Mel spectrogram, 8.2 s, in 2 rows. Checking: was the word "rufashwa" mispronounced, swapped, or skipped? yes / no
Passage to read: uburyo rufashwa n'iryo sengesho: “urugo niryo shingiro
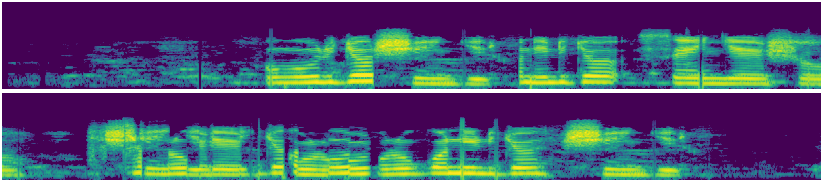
yes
